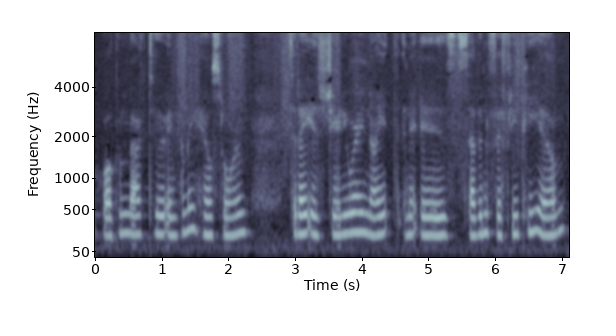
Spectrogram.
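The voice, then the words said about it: Rough, deeper voice from illness. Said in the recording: “my voice is kind of not good ... the deeper voice and the cough”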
